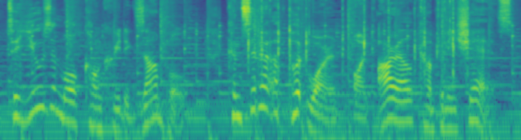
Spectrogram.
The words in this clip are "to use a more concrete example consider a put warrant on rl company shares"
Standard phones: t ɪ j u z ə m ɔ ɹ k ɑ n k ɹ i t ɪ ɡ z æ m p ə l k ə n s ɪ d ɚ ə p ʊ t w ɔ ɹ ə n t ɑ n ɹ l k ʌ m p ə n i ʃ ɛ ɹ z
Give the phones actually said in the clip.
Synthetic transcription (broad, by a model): t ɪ j u z ə m ɔ ɹ k ɑ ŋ k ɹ i t ɪ ɡ z æ m p ə l k ə n s ɪ d ɚ ə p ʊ t w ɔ ɹ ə n t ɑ ɹ l k ʌ m p ə n i ʃ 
